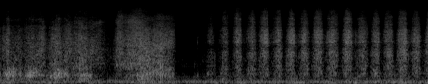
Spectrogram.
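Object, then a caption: Rubber shoe sole scrubbed with a bristle brush. A black treaded rubber shoe sole, held in gloved hands and covered in soapy foam, is scrubbed back and forth with a wooden-handled bristle brush. Broad, bright scratchy rubbing swells in long strokes, then breaks into a quick, steady run of short, crisp brush strokes with a hissy, high edge over a low rumble.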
